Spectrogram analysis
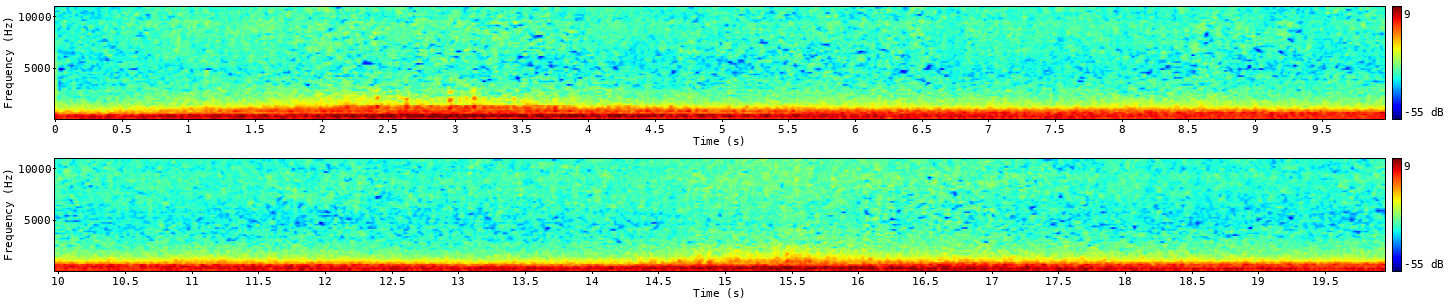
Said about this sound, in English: It's Mars. This is Mars, but that's not the coolest part. This video is the sounds of Mars. You must hear this. Listen. But nothing added. Hear that low drone?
